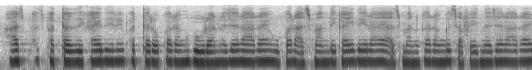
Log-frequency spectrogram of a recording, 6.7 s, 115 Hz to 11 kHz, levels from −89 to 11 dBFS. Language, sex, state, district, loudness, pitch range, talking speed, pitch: Hindi, female, Chhattisgarh, Sukma, -16 LUFS, 195-205 Hz, 260 wpm, 200 Hz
